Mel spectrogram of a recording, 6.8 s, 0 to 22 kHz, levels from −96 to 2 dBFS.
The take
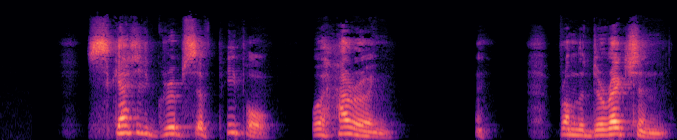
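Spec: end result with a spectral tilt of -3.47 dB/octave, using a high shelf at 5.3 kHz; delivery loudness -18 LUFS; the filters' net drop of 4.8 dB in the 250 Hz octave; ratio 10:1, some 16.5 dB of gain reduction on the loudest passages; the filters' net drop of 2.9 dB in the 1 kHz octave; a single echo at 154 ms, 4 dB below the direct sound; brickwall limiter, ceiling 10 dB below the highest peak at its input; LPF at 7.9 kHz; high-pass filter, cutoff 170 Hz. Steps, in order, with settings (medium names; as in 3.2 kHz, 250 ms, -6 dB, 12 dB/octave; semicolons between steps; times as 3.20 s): high-pass 170 Hz; low-pass 7.9 kHz; peaking EQ 250 Hz -5.5 dB; peaking EQ 1 kHz -4 dB; treble shelf 5.3 kHz +4 dB; compression 10:1, threshold -28 dBFS; peak limiter -26 dBFS; delay 154 ms -4 dB; trim +17.5 dB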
